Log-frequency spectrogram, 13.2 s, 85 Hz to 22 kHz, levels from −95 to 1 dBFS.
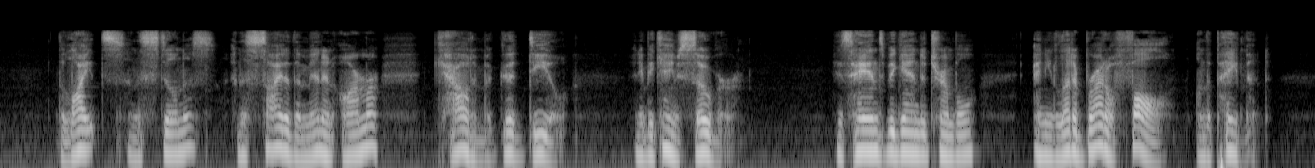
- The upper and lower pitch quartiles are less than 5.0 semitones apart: Yes, average, 3.2 semitones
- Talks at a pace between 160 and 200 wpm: Yes, average, 165 wpm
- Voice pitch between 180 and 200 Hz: No, low, 135 Hz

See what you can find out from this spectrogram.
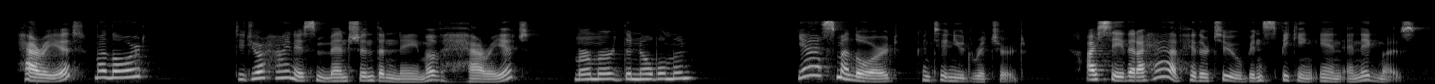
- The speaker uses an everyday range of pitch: No, wide, 8.9 semitones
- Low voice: No, high, 195 Hz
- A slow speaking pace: Yes, slow, 115 wpm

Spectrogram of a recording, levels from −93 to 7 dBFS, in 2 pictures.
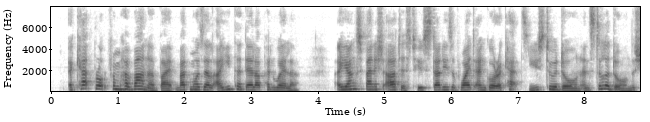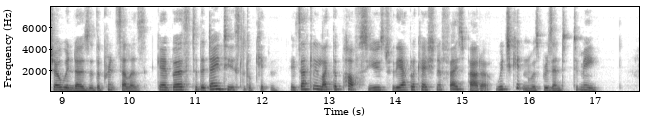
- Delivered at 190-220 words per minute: Yes, average, 195 wpm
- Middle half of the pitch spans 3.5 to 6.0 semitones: Yes, average, 4.0 semitones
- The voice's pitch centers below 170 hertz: No, high, 220 Hz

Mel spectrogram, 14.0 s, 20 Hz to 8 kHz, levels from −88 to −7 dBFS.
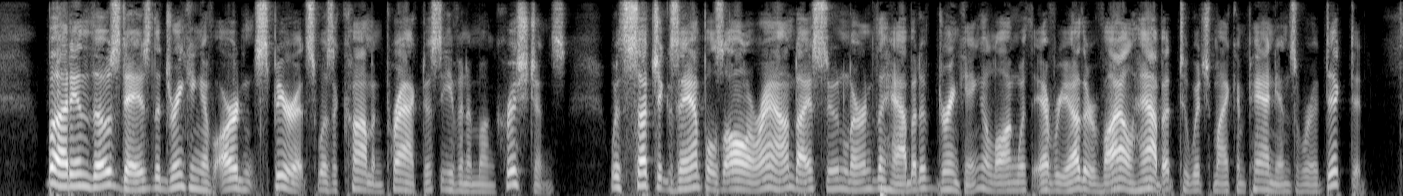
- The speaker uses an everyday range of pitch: Yes, average, 4.2 semitones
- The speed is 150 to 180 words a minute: Yes, average, 170 wpm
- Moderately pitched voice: No, low, 130 Hz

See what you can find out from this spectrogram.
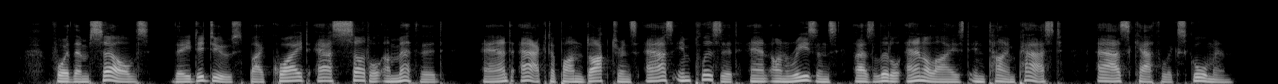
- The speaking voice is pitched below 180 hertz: Yes, low, 135 Hz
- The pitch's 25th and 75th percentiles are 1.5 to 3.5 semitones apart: No, average, 4.7 semitones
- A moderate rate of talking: No, slow, 130 wpm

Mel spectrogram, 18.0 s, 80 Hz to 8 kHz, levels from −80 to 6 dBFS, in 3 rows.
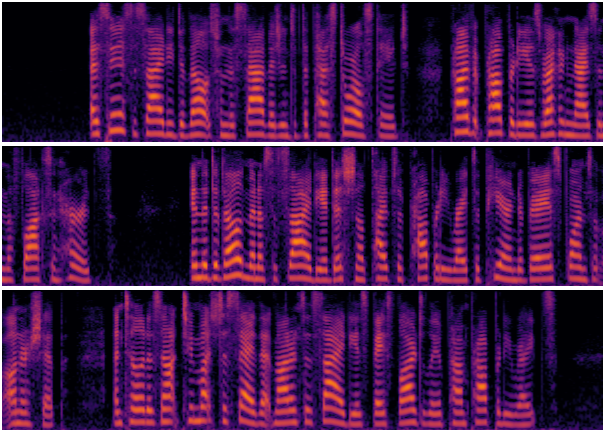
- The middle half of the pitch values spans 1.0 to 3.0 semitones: Yes, narrow, 2.5 semitones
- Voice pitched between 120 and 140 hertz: No, high, 235 Hz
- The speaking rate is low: No, average, 180 wpm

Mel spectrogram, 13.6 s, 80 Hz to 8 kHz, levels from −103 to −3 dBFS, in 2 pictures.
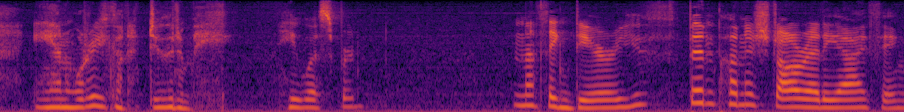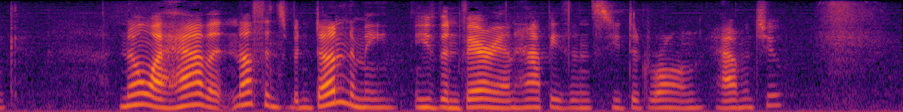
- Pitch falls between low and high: No, high, 210 Hz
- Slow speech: No, average, 170 wpm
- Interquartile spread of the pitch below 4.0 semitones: Yes, average, 3.0 semitones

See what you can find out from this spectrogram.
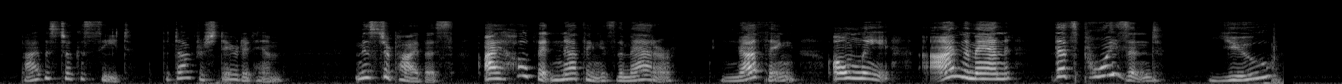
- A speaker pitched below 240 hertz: No, very high, 255 Hz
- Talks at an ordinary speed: No, slow, 115 wpm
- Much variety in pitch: Yes, wide, 6.9 semitones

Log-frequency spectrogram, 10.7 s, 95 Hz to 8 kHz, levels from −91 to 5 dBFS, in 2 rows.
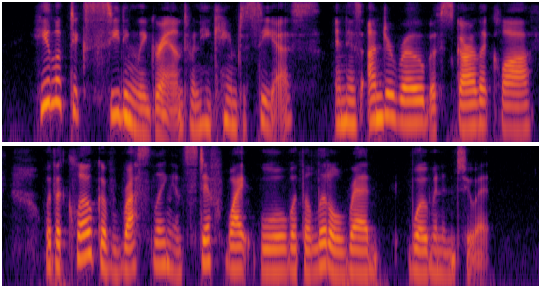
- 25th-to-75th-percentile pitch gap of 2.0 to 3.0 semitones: No, average, 3.7 semitones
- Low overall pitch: No, medium, 170 Hz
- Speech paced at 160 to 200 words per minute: Yes, average, 185 wpm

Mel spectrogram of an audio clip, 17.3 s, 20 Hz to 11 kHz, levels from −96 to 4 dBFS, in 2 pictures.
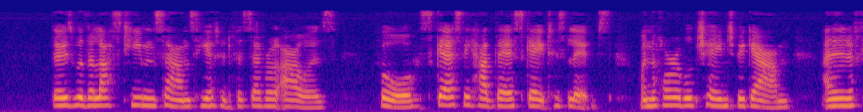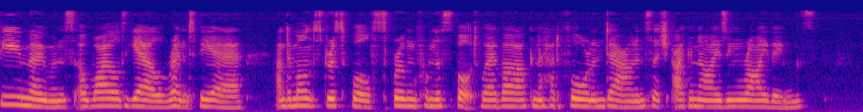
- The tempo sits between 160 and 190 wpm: Yes, average, 175 wpm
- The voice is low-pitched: No, high, 200 Hz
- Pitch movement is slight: Yes, narrow, 2.1 semitones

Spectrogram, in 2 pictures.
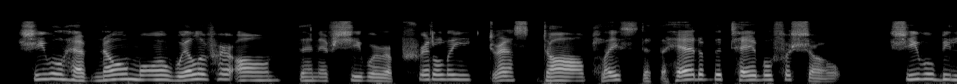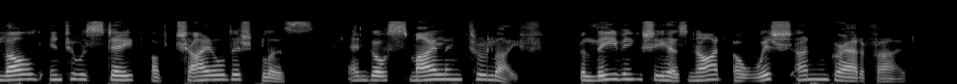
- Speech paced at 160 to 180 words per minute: No, average, 150 wpm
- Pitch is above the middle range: Yes, high, 205 Hz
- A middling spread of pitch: Yes, average, 4.1 semitones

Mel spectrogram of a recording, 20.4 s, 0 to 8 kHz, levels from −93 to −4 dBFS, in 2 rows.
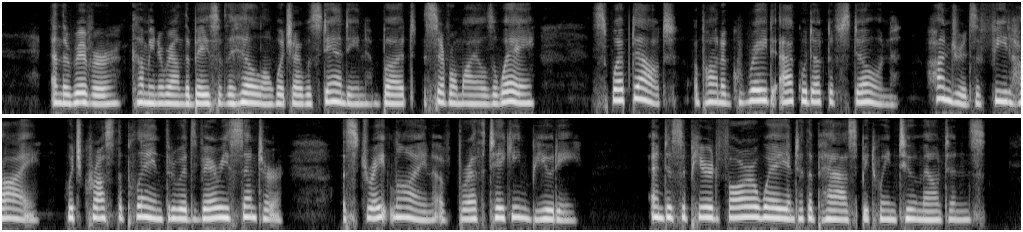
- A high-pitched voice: Yes, high, 210 Hz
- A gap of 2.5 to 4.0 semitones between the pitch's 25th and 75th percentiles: Yes, average, 3.0 semitones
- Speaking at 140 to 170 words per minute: Yes, average, 165 wpm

